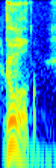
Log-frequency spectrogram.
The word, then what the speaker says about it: Gould: bro is pronounced gold or how is it pronounced yeah Gould okay yeah it reminds me of uh a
